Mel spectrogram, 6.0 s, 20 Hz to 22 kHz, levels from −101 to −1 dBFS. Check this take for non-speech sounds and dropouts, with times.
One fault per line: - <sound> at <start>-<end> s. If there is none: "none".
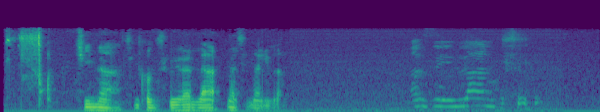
- laugh at 4.1-5.4 s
